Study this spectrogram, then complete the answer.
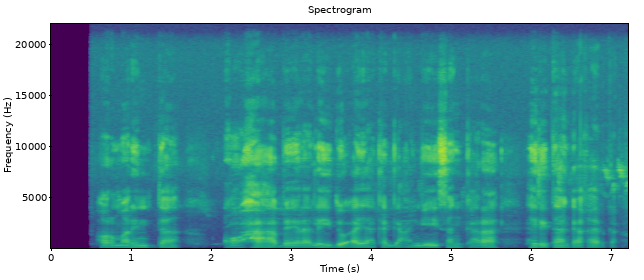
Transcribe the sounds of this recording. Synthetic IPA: hɔrmɐɾɪnt̪ʰɐqɔːħɑbɛːɾɐlɛjd̪ɔʔɐ̰jaːkʰɐɡɑʕɑŋɡɛjsɐŋkʰɐɾaːhɛlɪt̪ʰaːŋkʰɐχɛːrkʰɐ

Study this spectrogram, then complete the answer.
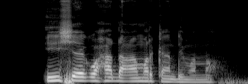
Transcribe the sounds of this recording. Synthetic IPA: ʔiːʃɛːɡwɑħɑɖɑʕamɐrkʰaːnɗɪmɐnːɔ

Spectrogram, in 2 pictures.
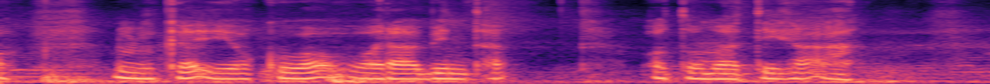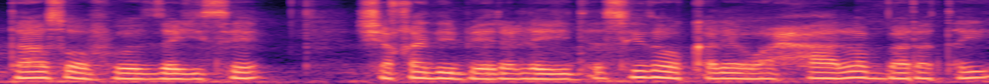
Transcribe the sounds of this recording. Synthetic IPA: ɖʊlkʰɐʔijɔkʰʊwɑwɑɾaːβɪnt̪ʰɐ | ʔɔt̪ʰɔmat̪ʰɪɣɐʔɐht̪ʰaːsɔːfʊðɛjsɛ | ʃɑqɑðiːbɛːɾɐlɛjd̪ɐsɪðɔːkʰɐlɛwɑħɑːlɐbɐɾɐt̪ʰɛj

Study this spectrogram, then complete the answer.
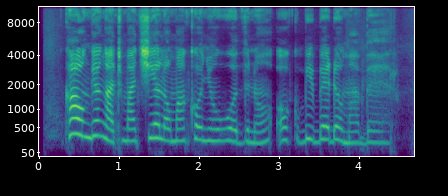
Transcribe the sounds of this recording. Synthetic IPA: kaɔŋɡeŋatmat͡ʃɪɛlɔmakoɲowod̪noɔkbibedomabɛr

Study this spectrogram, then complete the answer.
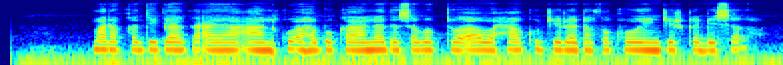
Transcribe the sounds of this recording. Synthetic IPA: mɐɾɑqɐd̪ɪɣaːɣɐʔɐjaːʕɑːnkʰʊɐɦbʊkʰaːnɐðɐsɐβɐb̚t̪ʰɔʔɐwɑħɑːkʰʊt͡ʃɪɾɛnɐfɐqʰɔːjɪnt͡ʃɪrkʰɐɖɪsɐ

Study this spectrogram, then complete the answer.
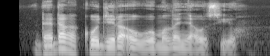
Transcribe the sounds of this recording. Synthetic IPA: dɛːdaɣakod͡ʑeɾa̰ʔoɣwɔmoðɛɲaosiɔ

